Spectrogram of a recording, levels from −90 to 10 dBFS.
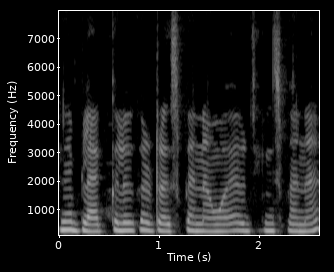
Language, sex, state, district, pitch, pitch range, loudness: Hindi, female, Bihar, Saharsa, 255 Hz, 245-275 Hz, -32 LUFS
